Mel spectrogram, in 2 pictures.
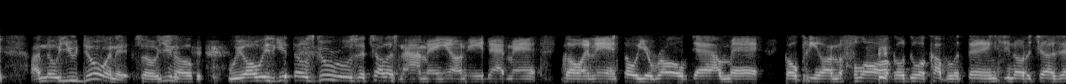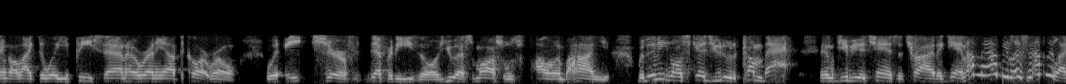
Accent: New York, United States; When I was growing up in New York, okay, if you had the new Pumas and Adidas was out with the checkerboard sneaker strings, y'all had that.

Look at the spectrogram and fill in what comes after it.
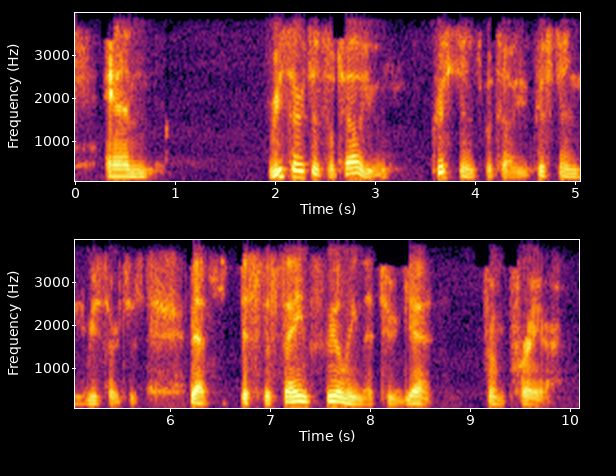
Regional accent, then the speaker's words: Boston, Massachusetts, United States; You know, I grew up in Boston.

